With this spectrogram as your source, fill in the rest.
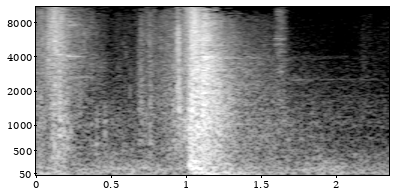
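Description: A person drops down and lands with a heavy thud.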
